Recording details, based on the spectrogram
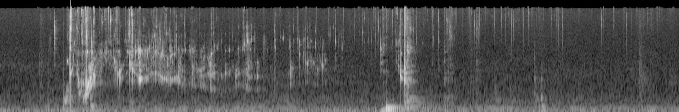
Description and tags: pouring water from a plastic vase to a glass. recorded with a minidisc, stereo electret mic and portable preamp.
pour, competition, environmental-sounds-research, water, glass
